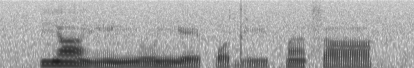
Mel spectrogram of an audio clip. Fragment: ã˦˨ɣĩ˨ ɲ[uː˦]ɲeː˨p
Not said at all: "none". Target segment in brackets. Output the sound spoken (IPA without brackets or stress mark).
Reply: uː˦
